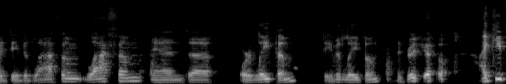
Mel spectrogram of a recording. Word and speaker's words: Lapham: David Lapham. There we go. I keep pronouncing it Lapham, but it's Lapham, who we talked about in the last episode.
